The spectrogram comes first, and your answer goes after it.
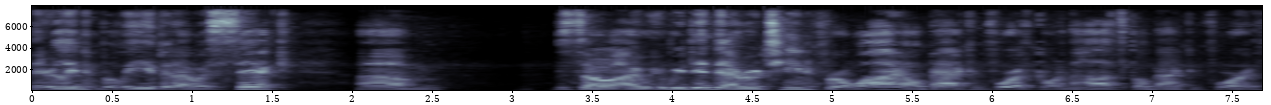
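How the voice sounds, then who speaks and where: A somewhat breathy male voice at a moderate pace, with fairly even intonation. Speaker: video blogger sharing chronic illness story. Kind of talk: personal testimony. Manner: hesitant, many fillers.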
